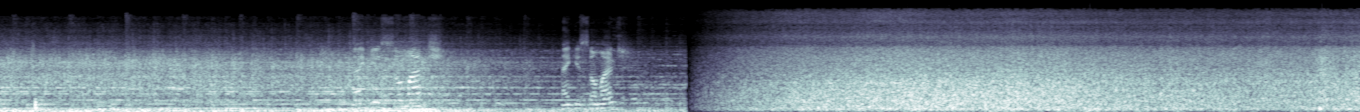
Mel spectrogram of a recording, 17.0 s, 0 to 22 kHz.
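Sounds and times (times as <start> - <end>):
audience applauding: 0.0 - 5.5.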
